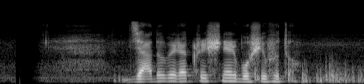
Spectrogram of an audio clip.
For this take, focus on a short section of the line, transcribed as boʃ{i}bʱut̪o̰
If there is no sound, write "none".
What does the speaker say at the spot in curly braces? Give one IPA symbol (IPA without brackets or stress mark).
i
